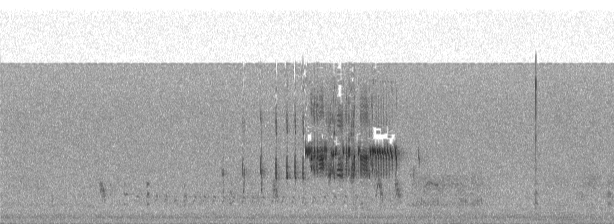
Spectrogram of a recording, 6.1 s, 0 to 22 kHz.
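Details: A corn bunting recorded on 10 May 2022 sings a short phrase of quickening dry ticks that breaks into a high, glassy jangle like shaken keys, over a steady low wind or rumble.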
